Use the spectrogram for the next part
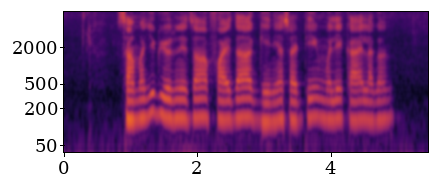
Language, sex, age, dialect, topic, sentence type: Marathi, male, 18-24, Varhadi, banking, question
